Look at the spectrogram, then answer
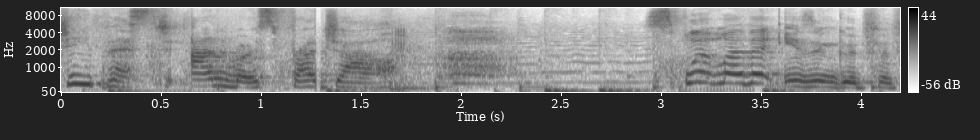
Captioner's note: gasps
